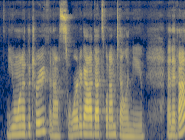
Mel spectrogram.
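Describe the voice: Plain out-loud reading, its pitch moving in an ordinary way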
